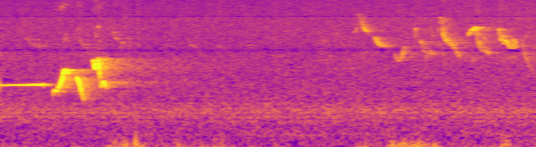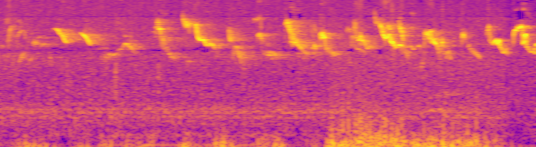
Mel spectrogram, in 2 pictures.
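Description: Songbirds singing: a long whistled note that breaks into a few quick rising notes at the start, then from about three seconds in a fast run of high, chirping notes.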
